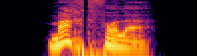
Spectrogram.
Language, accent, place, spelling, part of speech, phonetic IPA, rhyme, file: German, Germany, Berlin, machtvoller, adjective, [ˈmaxtfɔlɐ], -axtfɔlɐ, De-machtvoller.ogg
- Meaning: 1. comparative degree of machtvoll 2. inflection of machtvoll: strong/mixed nominative masculine singular 3. inflection of machtvoll: strong genitive/dative feminine singular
